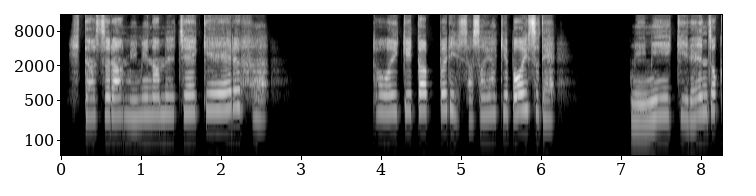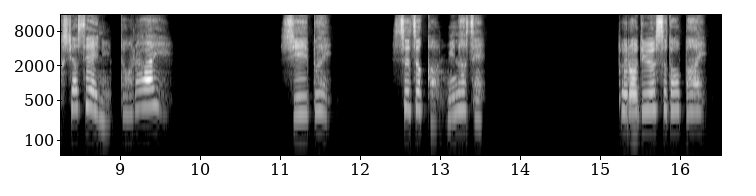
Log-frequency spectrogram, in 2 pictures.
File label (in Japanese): タイトルコール, ASMR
